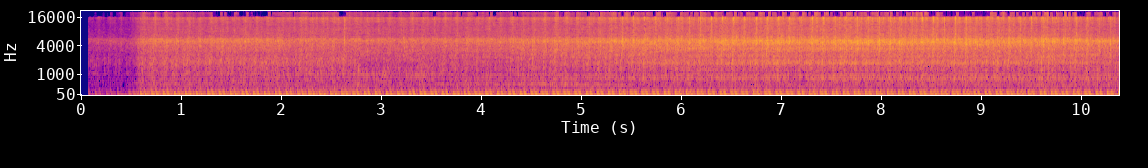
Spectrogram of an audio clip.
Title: Rattling noise, camchain tensioner fail, yamaha TDM900 RN08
